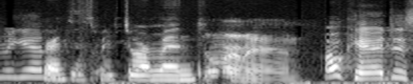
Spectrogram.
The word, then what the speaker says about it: McDormand: Frances McDormand.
